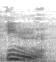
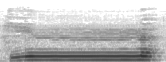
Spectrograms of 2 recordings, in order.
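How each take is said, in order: First: The doubled n is short, without drawn-out nasal. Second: The doubled n is held long with nasal hum. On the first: This is how it is said in everyday speech. "Но здесь не тянется. Просто говоришь «инна»" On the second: This is how it is said when reciting scripture. "И еще тянется"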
